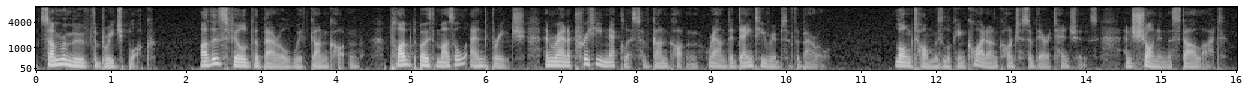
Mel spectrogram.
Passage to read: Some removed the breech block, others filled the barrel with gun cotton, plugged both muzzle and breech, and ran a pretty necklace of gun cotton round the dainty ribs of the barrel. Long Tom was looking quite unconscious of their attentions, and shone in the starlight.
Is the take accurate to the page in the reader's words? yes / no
yes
